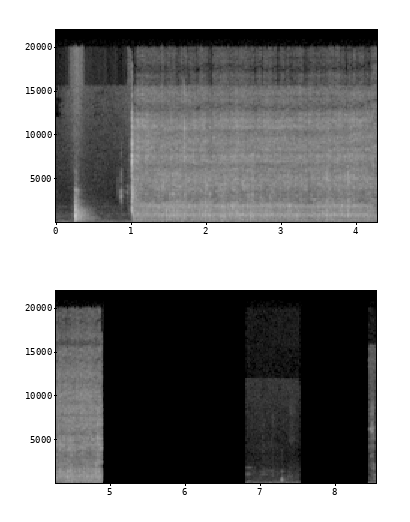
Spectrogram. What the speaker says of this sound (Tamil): இதோட வந்து பனை வெல்லம் சேர்த்து நம்ம இதை அரைச்சி எடுத்துடலாம்.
